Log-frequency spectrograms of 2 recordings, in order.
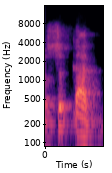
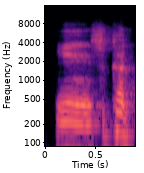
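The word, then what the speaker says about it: סוכות: 저는 이제 수캇 이렇게 얘기 안 하고 숫갓 그래서 좀 더 강하게 발음하는 편인데 숫갓 미나리의 숫갓이 아니고 수캇 그러면 혹시 뭐죠?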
